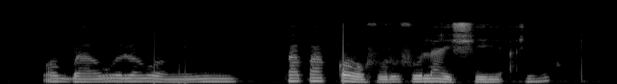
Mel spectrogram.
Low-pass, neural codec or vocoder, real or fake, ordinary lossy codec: 7.2 kHz; none; real; MP3, 48 kbps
